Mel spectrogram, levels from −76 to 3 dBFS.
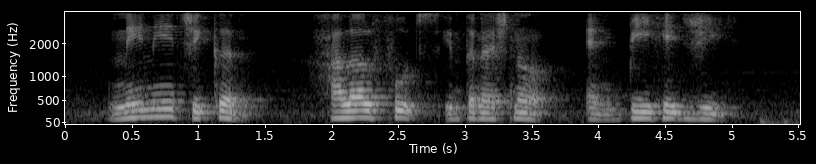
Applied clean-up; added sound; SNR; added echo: none; none; none; none.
